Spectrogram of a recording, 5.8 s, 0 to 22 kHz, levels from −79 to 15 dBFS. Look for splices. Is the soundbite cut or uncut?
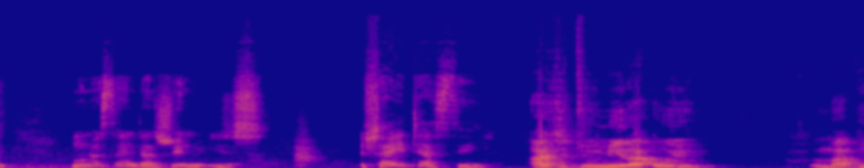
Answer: cut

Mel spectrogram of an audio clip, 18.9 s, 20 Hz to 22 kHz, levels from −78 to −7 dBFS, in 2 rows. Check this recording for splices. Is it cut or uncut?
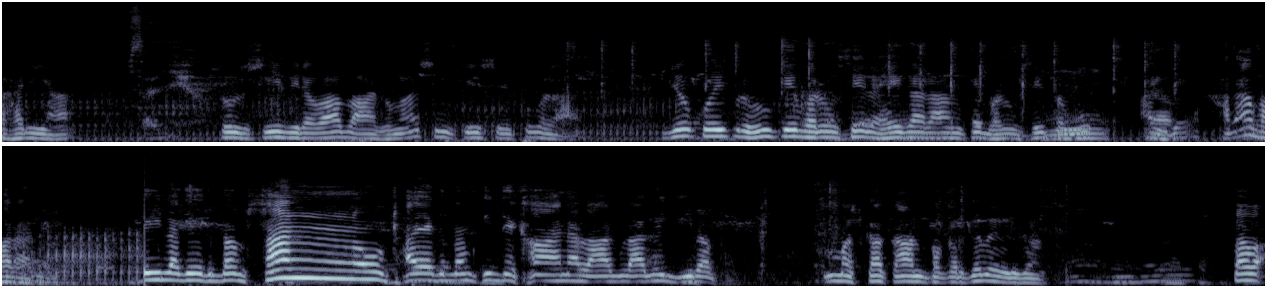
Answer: cut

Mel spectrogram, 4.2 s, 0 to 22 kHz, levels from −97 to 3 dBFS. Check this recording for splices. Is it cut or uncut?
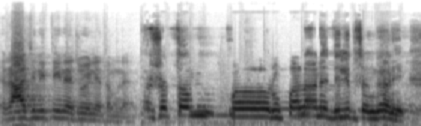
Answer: cut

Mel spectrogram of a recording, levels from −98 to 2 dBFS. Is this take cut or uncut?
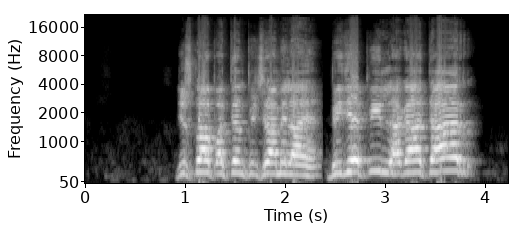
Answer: cut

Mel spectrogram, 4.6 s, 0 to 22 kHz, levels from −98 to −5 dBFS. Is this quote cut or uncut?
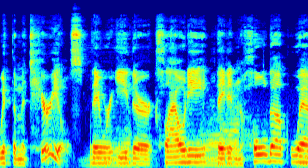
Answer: cut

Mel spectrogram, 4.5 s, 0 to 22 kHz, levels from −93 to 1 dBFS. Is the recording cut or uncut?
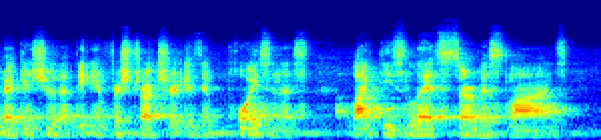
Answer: cut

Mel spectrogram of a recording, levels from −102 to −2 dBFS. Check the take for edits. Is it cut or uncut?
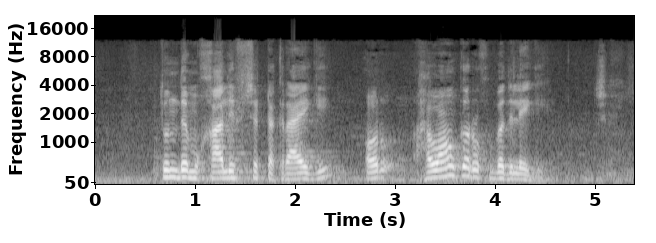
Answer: cut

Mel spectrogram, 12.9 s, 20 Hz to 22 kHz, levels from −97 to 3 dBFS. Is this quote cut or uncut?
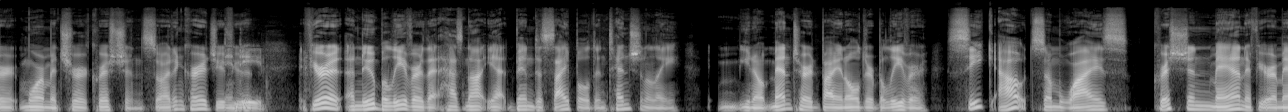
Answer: uncut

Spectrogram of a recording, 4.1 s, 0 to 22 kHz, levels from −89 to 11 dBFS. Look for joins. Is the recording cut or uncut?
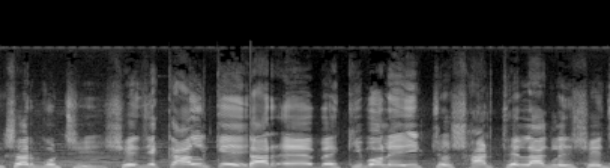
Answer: cut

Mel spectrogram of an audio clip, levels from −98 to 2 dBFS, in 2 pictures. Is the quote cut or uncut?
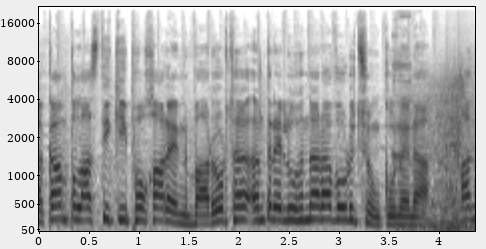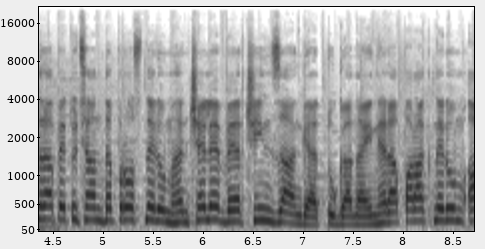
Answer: cut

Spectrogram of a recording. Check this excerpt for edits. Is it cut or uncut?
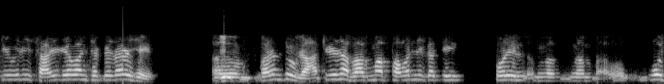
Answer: uncut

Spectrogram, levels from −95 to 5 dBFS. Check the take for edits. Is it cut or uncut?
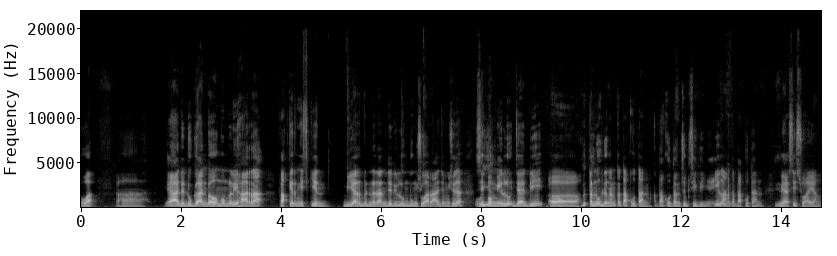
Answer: uncut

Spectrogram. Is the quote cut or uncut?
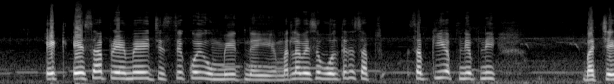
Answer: uncut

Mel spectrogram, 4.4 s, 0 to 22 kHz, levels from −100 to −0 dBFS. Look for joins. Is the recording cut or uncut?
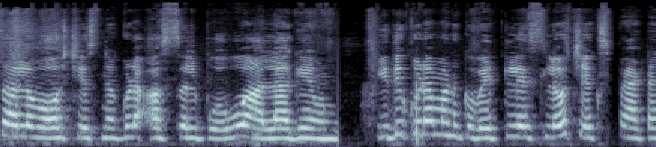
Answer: cut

